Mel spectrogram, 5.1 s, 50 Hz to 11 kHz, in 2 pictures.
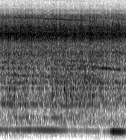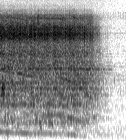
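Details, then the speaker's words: Small 12 V DC motor driven by a kit-built PWM regulator with transistor power stage, duty cycle lowered from 100%: high motor whine and low hum falling steadily in pitch as speed drops, then stopping; normal operation. "Vamos aumentando el ciclo útil, la velocidad va aumentando hasta llegar al máximo. En este momento, la señal PWM que sale por aquí, amplificada en potencia por este transistor, es una señal cuyo ciclo útil es del 100%."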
